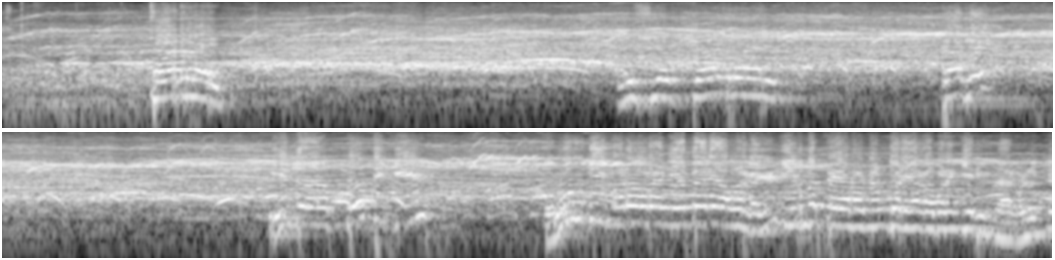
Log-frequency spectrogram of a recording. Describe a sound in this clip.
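Young men on the court shout to each other.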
